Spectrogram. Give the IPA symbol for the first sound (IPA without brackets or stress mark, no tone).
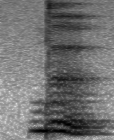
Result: b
